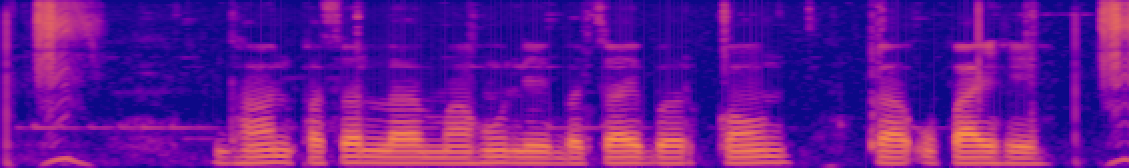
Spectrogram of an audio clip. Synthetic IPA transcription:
d̪ʱanpʰəsəlːamaːɦũlebət͡ʃaebəɾkɔn | kaʔupajɦe

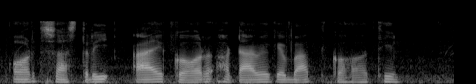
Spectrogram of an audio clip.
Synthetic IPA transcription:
ɔːɾt̪ʰəʃaːst̪ɾi | aːekɔɾɦəʈaːwekebaːd̪kəɦət̪ʰĩ

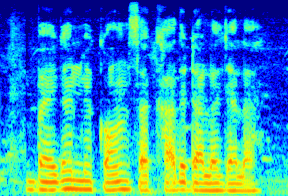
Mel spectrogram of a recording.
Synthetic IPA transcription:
baːɪɡənmẽkɔːnsakʰa̰ːd̪ɖaːlad͡ʒaːla̰ː

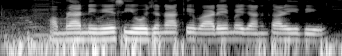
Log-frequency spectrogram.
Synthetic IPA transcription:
ɦəmɾanɪʋeːsijoːd͡ʒnakʰeːbaːɾemẽd͡ʒaːnkaːɾid̪ɪjoː

